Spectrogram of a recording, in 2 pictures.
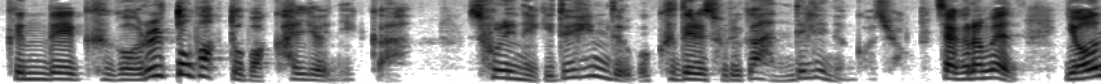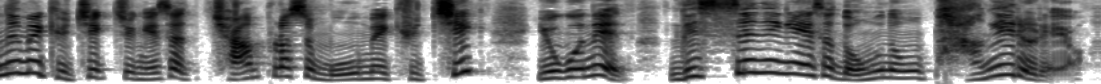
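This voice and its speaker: Lively woman teaching English sounds. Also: fairly high pitch, no room sound. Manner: lively, emphatic, models English words slowly. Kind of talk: lecture.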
